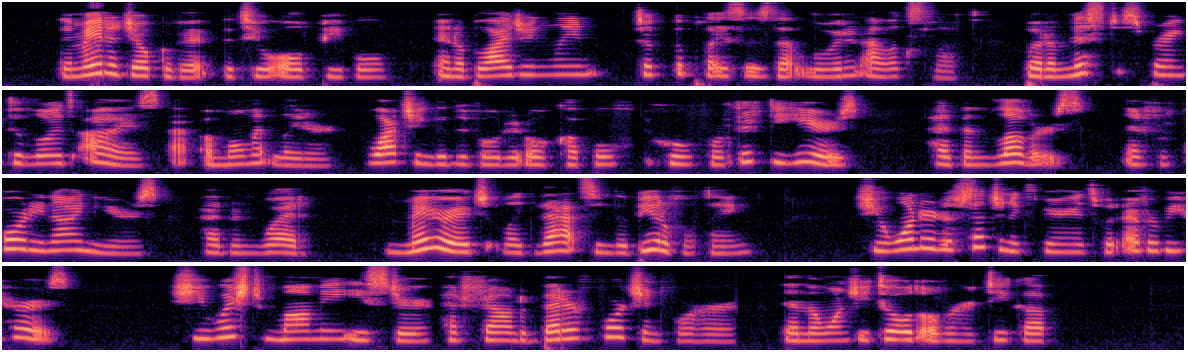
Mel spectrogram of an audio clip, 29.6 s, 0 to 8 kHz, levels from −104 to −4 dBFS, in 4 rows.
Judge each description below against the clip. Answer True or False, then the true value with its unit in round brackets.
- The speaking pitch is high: True (245 Hz)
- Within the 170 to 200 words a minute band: True (180 wpm)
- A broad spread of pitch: False (3.8 semitones)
